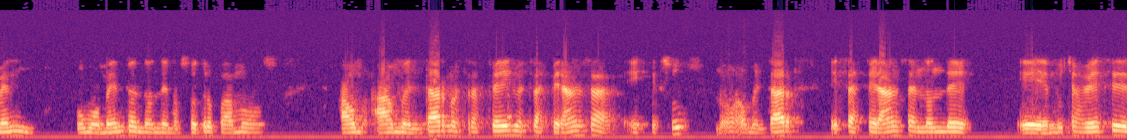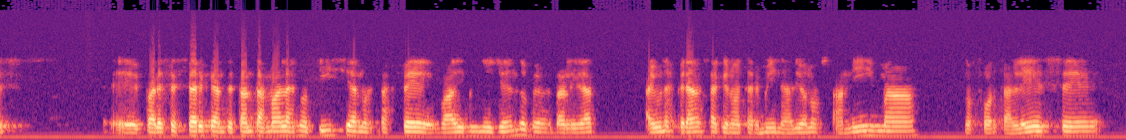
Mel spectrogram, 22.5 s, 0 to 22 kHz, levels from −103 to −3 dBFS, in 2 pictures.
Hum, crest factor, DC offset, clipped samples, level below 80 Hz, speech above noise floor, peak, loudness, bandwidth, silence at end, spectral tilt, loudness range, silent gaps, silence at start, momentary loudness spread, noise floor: 50 Hz at -40 dBFS; 14 dB; under 0.1%; under 0.1%; -58 dBFS; 25 dB; 0 dBFS; -14 LUFS; over 20 kHz; 0.2 s; -6 dB/octave; 4 LU; none; 0 s; 10 LU; -39 dBFS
